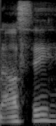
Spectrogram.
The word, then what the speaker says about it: Aussie: That's quite a common American pronunciation, Aussie. Yeah, it's the Aussie with the Z. A U. That's why. A U S S I E instead of O Z Z I E.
